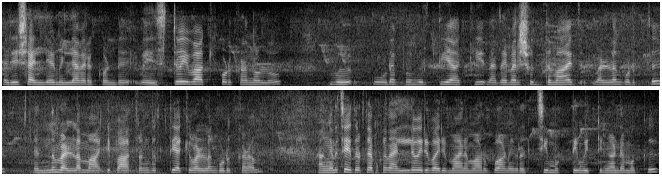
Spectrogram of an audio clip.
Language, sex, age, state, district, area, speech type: Malayalam, female, 45-60, Kerala, Malappuram, rural, spontaneous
